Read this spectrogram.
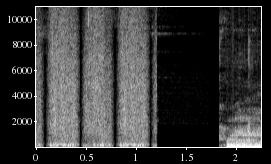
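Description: Footsteps tap slowly on a stone floor.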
